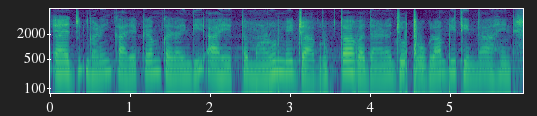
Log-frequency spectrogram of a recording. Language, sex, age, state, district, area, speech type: Sindhi, female, 18-30, Rajasthan, Ajmer, urban, spontaneous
